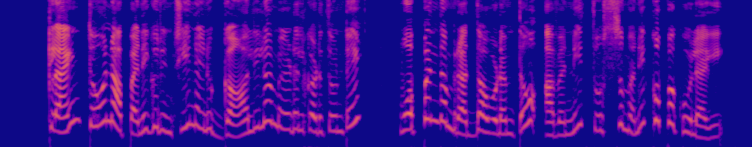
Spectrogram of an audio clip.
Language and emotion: Telugu, surprised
